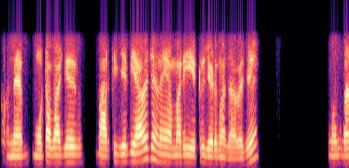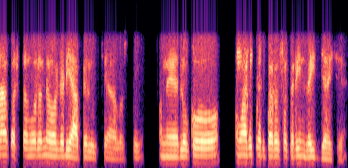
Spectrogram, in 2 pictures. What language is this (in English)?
Gujarati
